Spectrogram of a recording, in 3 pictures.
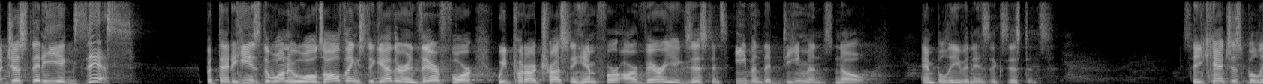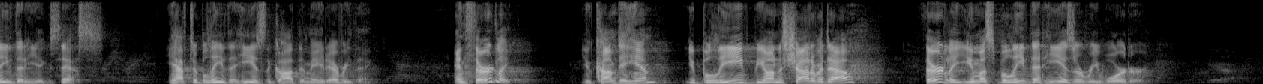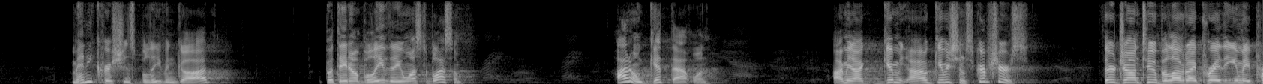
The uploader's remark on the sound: Recorded live at Capital Church in Meridian, Idaho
